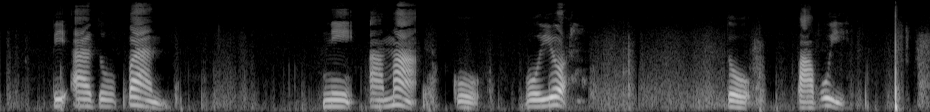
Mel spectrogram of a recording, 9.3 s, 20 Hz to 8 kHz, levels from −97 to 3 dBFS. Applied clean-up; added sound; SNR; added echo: none; none; none; none.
